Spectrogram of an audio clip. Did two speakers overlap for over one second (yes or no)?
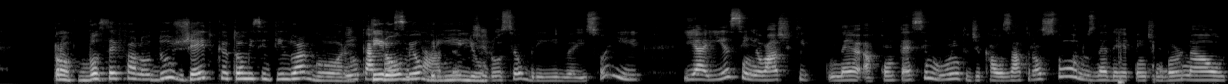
yes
